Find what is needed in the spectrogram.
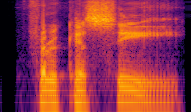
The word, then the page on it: fricassee: American English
